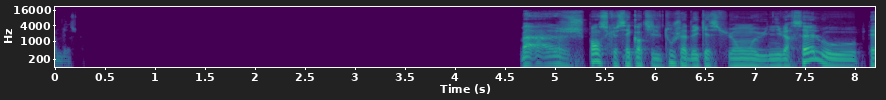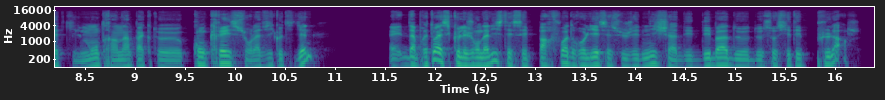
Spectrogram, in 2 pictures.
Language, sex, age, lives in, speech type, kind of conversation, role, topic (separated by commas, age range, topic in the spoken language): French, male, 25-29, France, read, expert-assistant, asker, Comment un journaliste s’y prend-il pour trouver des sujets intéressants au quotidien ?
